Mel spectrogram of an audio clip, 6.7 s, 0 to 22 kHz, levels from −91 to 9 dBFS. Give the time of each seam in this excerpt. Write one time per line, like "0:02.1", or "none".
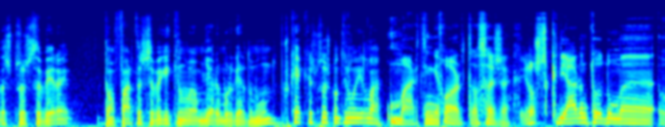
0:04.4
0:05.2

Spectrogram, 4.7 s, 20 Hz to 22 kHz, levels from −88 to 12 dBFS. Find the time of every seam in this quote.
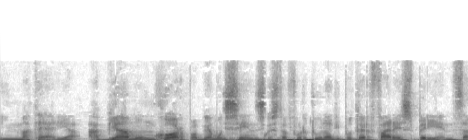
0:02.3
0:02.6

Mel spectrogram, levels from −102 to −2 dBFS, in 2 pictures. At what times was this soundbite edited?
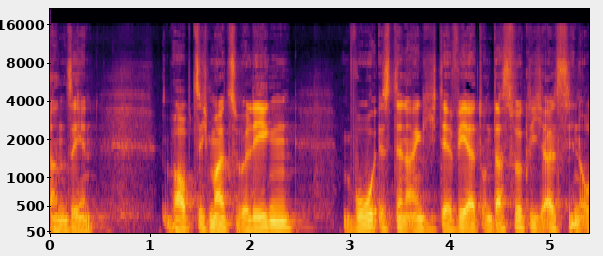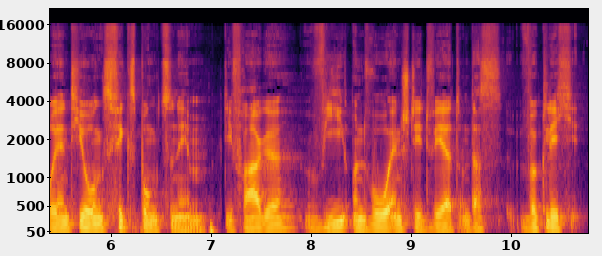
0:07.1

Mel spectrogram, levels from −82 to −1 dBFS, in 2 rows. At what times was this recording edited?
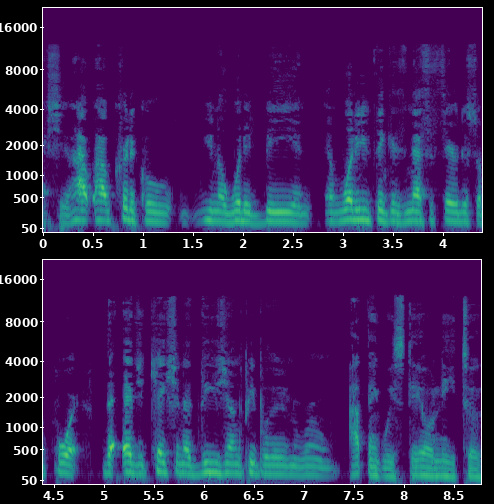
0:04.9
0:07.4

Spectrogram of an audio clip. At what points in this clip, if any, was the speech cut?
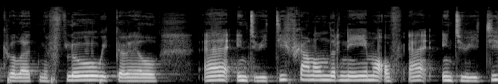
none

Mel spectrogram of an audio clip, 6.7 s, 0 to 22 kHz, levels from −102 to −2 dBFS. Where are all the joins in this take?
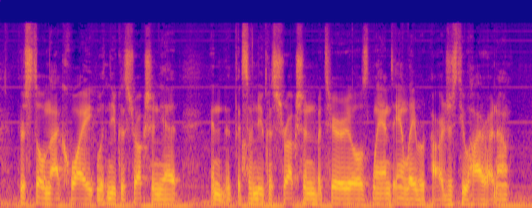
0:01.2
0:03.0
0:04.0
0:04.9
0:05.3

